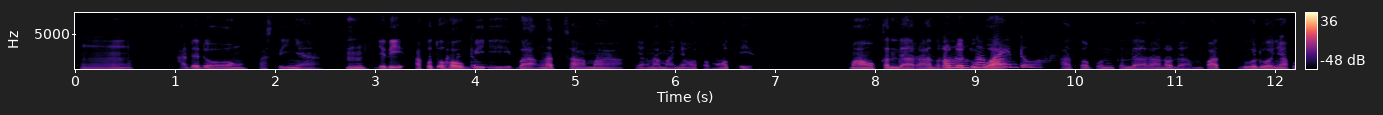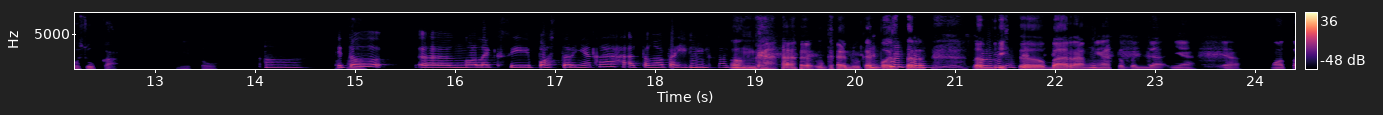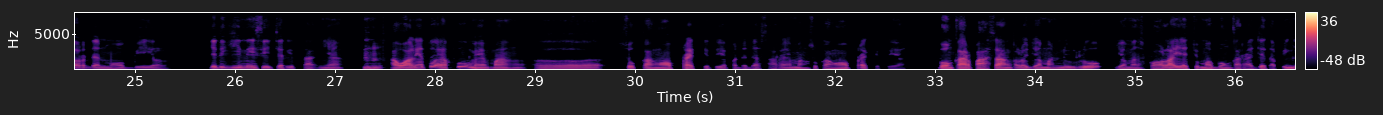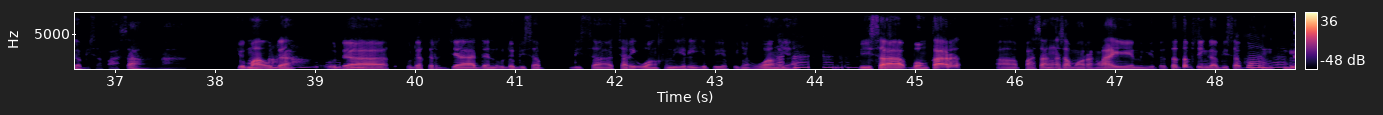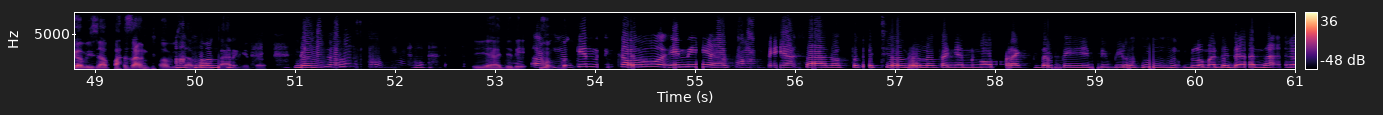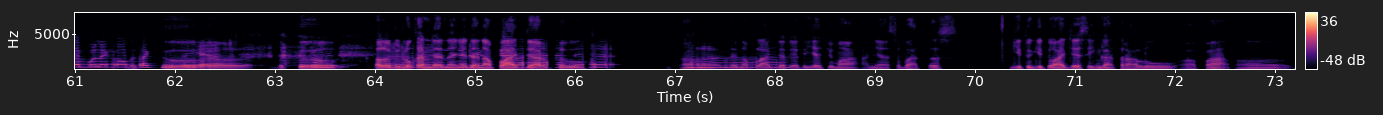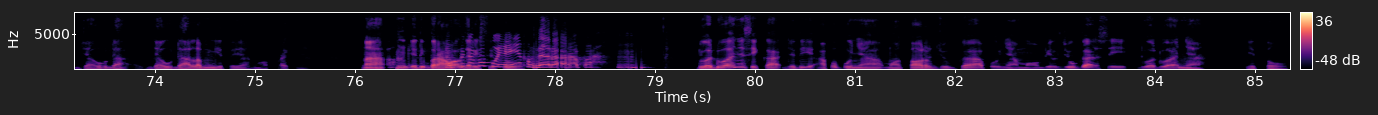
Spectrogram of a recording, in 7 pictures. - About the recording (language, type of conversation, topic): Indonesian, podcast, Apa hobi favoritmu, dan kenapa kamu paling suka melakukannya?
- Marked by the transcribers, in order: other background noise; throat clearing; laughing while speaking: "ngapain doang nih?"; laughing while speaking: "enggak, bukan"; laugh; unintelligible speech; throat clearing; in Javanese: "ngoprek"; unintelligible speech; in Javanese: "ngoprek"; laughing while speaking: "bong enggak bisa pasang, cuma"; laughing while speaking: "Oh"; laughing while speaking: "masang ya"; cough; in Javanese: "ngoprek"; laughing while speaking: "dibilang"; in Javanese: "ngoprek"; chuckle; tsk; in Javanese: "ngopreknya"; throat clearing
